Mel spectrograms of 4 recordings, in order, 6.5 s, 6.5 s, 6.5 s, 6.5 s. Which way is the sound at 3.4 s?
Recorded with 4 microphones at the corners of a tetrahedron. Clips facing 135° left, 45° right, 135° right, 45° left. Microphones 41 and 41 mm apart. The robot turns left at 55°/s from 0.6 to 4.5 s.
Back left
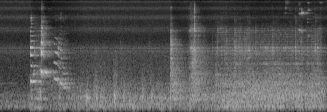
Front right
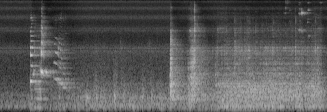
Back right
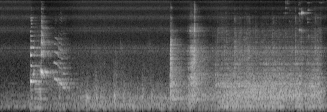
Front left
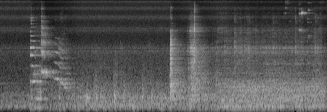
55° right.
